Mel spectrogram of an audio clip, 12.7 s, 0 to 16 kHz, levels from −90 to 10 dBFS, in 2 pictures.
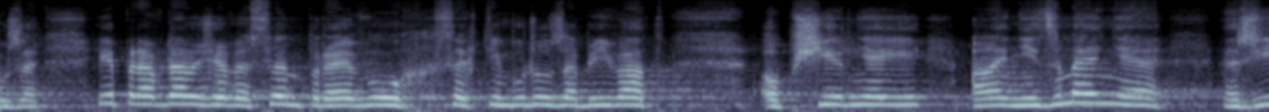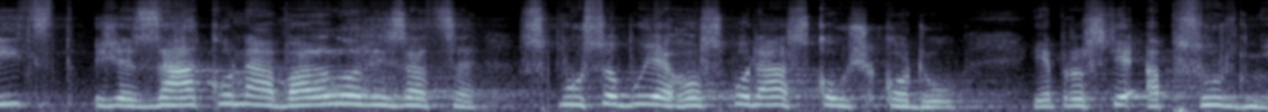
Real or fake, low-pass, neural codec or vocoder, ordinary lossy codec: real; 14.4 kHz; none; Opus, 24 kbps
